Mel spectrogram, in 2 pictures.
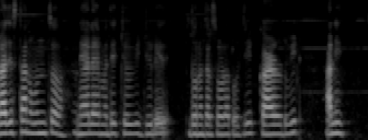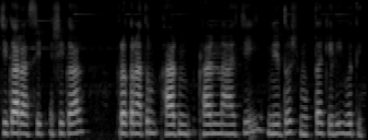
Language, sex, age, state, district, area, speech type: Marathi, other, 30-45, Maharashtra, Washim, rural, read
